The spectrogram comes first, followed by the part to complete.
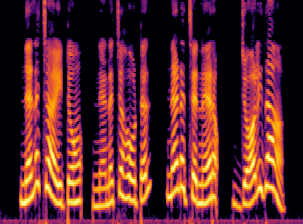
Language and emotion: Tamil, happy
